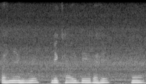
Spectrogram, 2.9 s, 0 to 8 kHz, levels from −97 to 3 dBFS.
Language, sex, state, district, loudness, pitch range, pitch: Hindi, male, Chhattisgarh, Raipur, -16 LUFS, 165-170 Hz, 165 Hz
